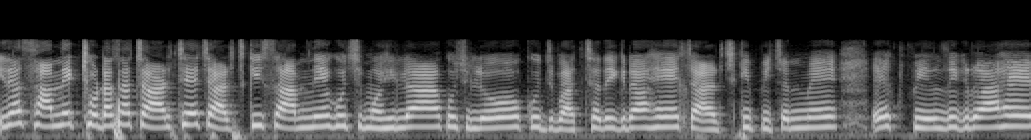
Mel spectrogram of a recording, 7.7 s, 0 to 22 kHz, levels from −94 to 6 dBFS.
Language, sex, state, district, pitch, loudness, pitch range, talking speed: Hindi, female, Bihar, Samastipur, 275 Hz, -16 LUFS, 255-290 Hz, 215 wpm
